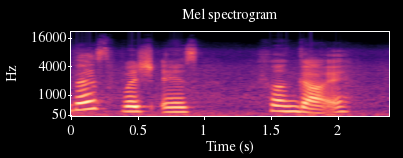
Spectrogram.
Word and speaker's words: fungi: i hear usually is fungi so you will hear the letter j sound instead of the letter g but there's also another way of pronouncing this which is fungi it's the sound of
